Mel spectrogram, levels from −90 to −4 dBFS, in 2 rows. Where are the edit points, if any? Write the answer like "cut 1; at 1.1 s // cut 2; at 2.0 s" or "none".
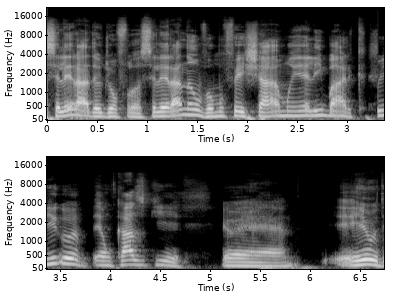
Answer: cut 1; at 3.3 s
